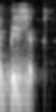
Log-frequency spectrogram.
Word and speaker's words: bíceps: ¿Se dice bíceps o bíceps? Dice bíceps. Entonces, esa sílaba bi tiene que llevar tilde.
